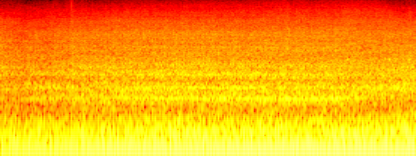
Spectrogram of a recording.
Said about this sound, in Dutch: Als je nu bijvoorbeeld heel even stopt en we luisteren naar die, de ritme van die motor.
